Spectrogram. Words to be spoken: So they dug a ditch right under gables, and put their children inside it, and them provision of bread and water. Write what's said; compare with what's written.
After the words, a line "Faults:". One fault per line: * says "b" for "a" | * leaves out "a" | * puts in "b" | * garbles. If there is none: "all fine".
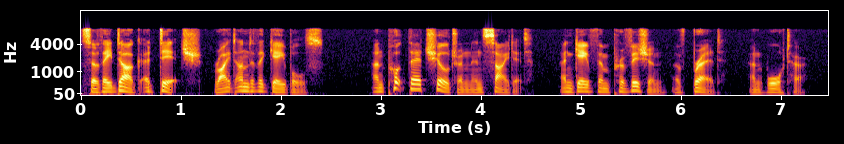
So they dug a ditch right under the gables, and put their children inside it, and gave them provision of bread and water.
Faults:
* puts in "the"
* puts in "gave"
